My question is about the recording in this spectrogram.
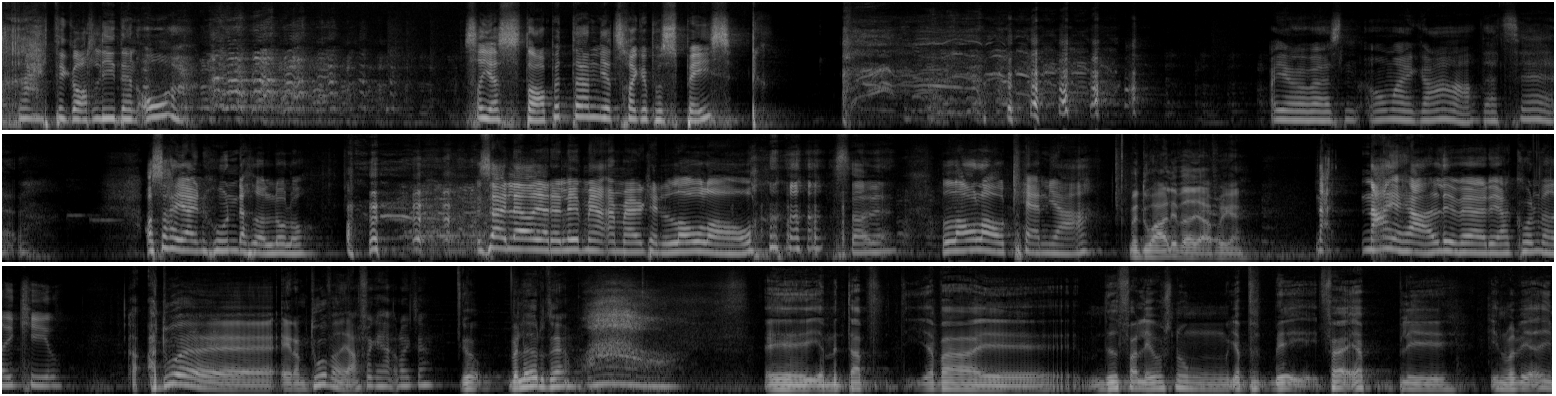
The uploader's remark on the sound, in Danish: LIVE fra Mojos Blues Bar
